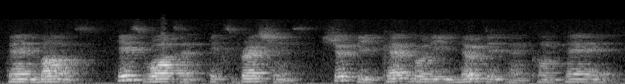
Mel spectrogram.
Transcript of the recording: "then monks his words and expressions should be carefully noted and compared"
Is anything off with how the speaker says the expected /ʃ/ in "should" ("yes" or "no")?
no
